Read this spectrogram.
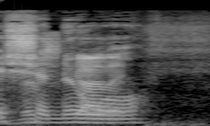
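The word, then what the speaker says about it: Schanuel: It's S-C-H-A-N-U-E-L. Chanel. That one I don't know. – I'd say Chanel. – Chanel.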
